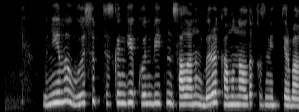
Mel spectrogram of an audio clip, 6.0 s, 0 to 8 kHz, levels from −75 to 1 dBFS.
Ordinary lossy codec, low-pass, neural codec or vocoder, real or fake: Opus, 32 kbps; 7.2 kHz; none; real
